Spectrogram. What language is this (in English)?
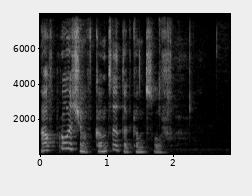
Russian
